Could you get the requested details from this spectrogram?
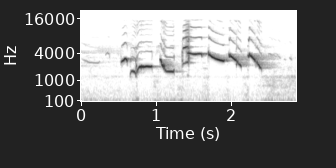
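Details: Oriental magpie-robin, a kept bird, heard as therapy for a stressed bird: after a short silence, a loud string of clear whistles, slurred up and down, with a long sustained whistled note near the middle.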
